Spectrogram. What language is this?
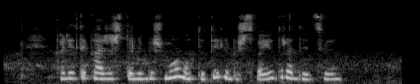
Belarusian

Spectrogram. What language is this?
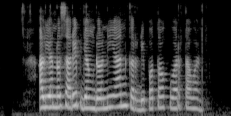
Sundanese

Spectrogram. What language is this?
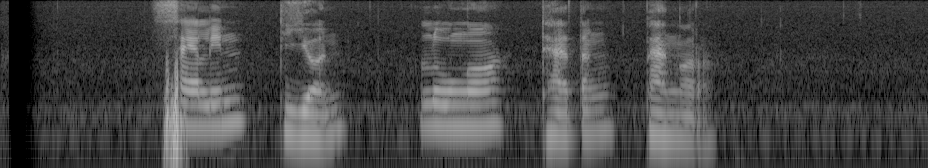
Javanese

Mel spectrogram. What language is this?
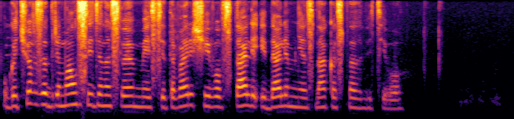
Russian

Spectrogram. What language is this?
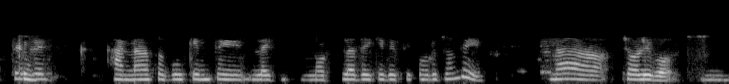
Odia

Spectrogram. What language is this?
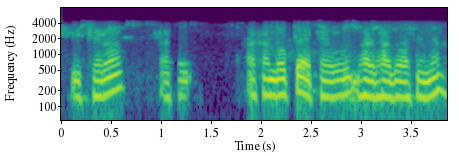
Maithili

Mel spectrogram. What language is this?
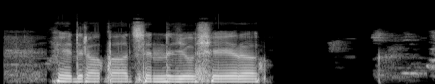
Lasi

